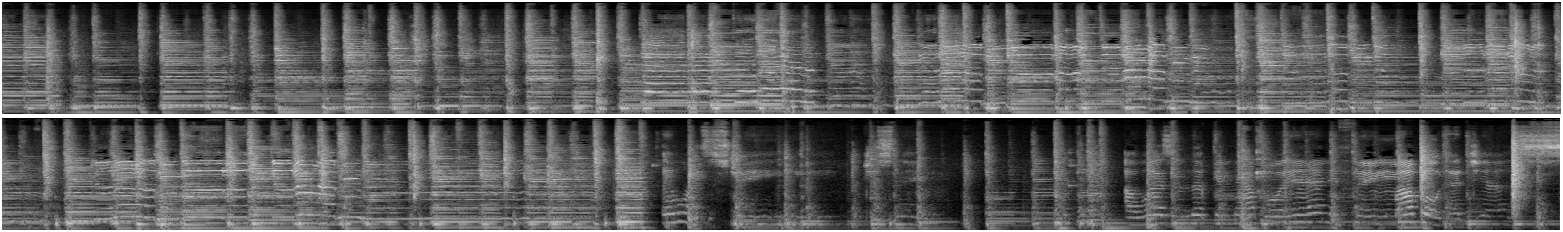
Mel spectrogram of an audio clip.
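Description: Acoustic guitar strummed in chords, with a woman singing over it through much of the middle; after about twenty seconds the singing drops away and the guitar goes on more quietly.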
